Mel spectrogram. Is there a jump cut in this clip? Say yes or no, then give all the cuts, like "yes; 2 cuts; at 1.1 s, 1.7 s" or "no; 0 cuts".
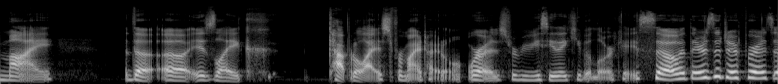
no; 0 cuts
